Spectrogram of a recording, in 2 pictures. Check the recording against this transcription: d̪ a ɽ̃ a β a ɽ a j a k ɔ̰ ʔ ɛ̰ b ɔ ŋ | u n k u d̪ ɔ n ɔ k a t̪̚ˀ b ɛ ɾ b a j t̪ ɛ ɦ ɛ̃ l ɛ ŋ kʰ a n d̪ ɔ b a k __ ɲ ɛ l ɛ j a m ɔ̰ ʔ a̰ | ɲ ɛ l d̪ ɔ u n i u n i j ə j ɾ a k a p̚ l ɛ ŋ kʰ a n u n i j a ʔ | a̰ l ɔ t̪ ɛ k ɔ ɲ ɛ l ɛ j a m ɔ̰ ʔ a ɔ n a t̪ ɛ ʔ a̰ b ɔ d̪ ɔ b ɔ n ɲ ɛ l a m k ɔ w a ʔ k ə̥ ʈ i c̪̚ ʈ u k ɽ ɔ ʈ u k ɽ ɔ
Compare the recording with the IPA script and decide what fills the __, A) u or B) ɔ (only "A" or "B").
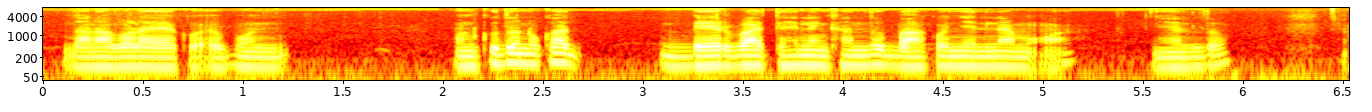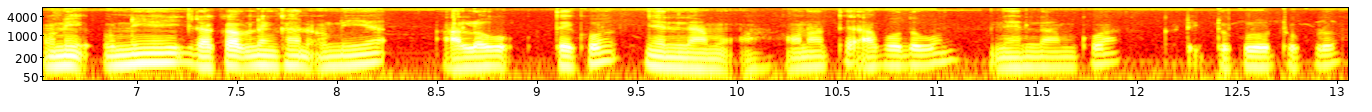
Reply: B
